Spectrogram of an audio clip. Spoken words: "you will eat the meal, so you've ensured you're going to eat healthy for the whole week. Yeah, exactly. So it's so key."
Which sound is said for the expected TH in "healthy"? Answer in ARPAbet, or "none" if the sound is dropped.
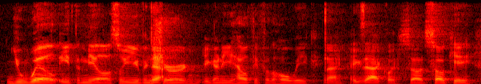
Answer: TH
